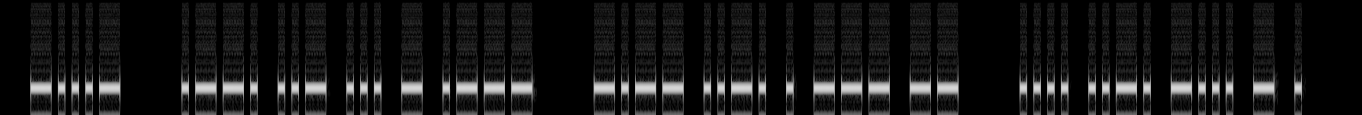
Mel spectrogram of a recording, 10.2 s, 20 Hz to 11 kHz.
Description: Morse code, heard as a keyed tone, about 23 wpm, 800 Hz. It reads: <BT> PUSTJ YFEOM HFBTE
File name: cours-du-mercredi / audios / cours-855-texte-chiffre-vitesse-22-mpm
